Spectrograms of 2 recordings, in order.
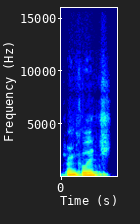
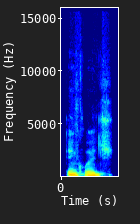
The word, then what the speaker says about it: Dinklage: Drink uh how do you say his name Drinklage Dinklage from Game of Thrones has become but Peter definitely Dinklage Yeah, definitely War Davis is is among the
